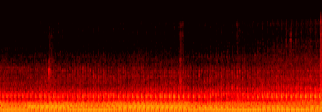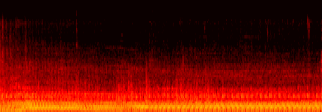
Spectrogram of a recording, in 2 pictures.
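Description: A motorcycle engine runs on light throttle while being ridden up onto a trailer, a loud, steady, close rumble with a fine mechanical pulse that swells slightly midway and continues throughout.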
